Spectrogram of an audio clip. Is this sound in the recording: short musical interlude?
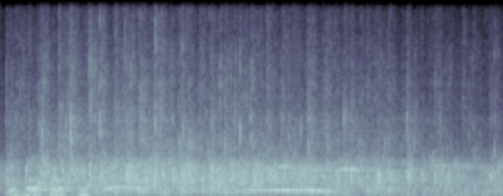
no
